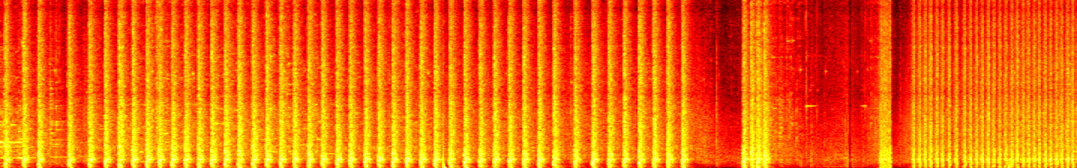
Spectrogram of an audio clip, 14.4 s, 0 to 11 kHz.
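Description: Zastava PAP M92 AK pistol in 7.62x39 fired rapidly, about five shots a second in a long string lasting some nine seconds. Two lone shots follow, then another fast run of shots near the end.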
